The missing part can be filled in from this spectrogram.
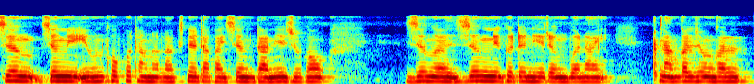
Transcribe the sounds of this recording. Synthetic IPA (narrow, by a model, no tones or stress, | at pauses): zɯŋzɯŋniʔiunkʰawpʰɔtʰaŋnɐlak̚sinɐdakʰajzɯŋdanezuɡaw | zɯŋazɯŋniɡɯdɯniɾɯŋbɯnaj | naŋɡalzuŋɡal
